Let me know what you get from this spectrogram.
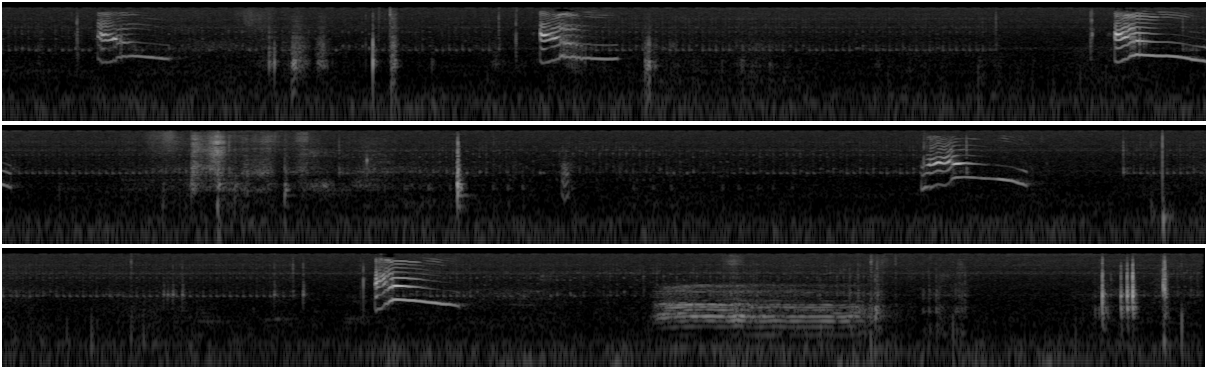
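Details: Male sealpoint Siamese cat giving a series of about six clear, falling meows every two to three seconds, then a longer, buzzy, rolling trill near the end, over a low steady room hum with occasional clicks.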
